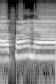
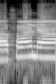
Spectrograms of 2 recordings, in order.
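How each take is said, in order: Both takes have the same delivery.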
